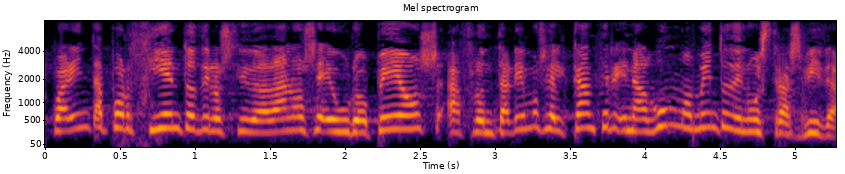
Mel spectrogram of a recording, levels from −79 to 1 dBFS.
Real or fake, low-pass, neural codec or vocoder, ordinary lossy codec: real; none; none; none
